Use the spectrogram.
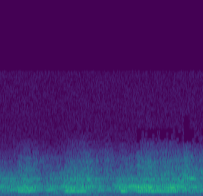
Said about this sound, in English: I rode up to the coaling station at Elmore Springs and flagged down the eastbound train that same afternoon.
